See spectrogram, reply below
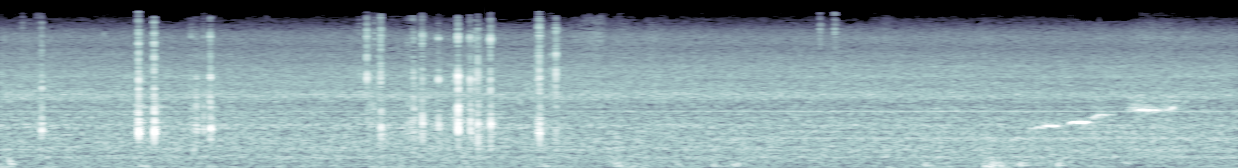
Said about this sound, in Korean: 내 키보드 소리가 좋다고요? 아니야 여러분 나 이게 키보드가 이상해서 그래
